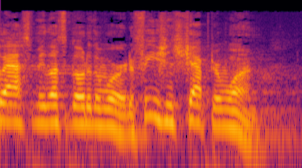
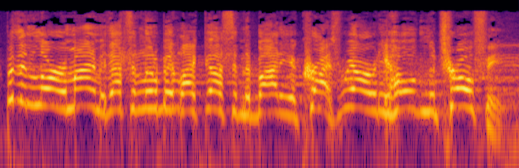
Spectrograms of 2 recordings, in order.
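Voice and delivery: loud, high shouted preaching; shouting preacher driving the point home; full-force preaching; 11 semitones higher, 5 dB louder than usual. Acted. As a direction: preach it hard to the congregation.

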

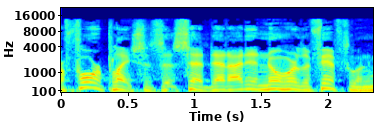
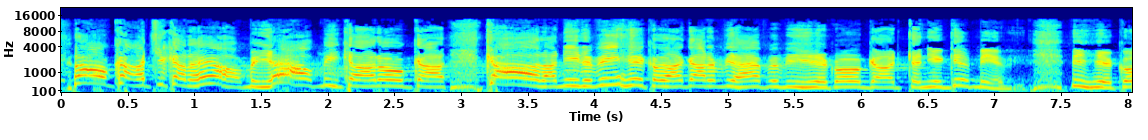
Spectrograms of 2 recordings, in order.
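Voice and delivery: frantic prayer for a car, voice up; lost it; 6 semitones higher than usual. Retold or imitated. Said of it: "I lost it again".

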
